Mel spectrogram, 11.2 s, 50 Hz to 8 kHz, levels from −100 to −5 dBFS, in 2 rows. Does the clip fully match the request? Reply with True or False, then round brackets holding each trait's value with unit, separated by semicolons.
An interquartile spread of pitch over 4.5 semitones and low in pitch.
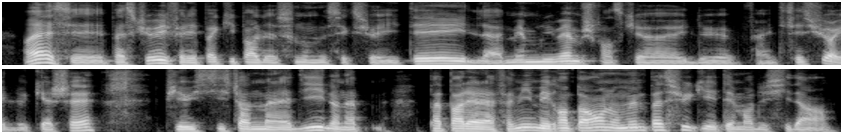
True (5.3 semitones; 100 Hz)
